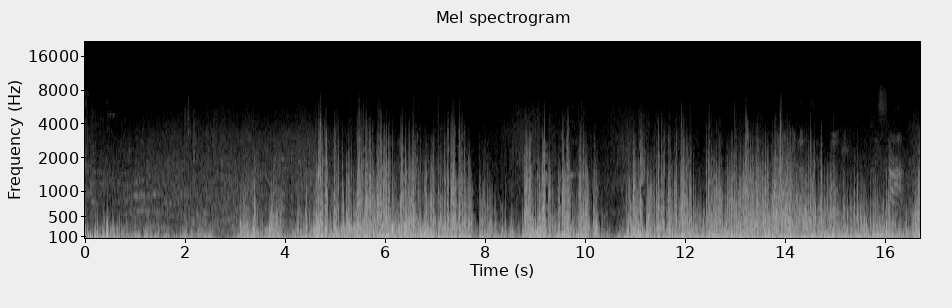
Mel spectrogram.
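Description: Wind buffeting the microphone in uneven gusts, a low rumble that grows much stronger about three seconds in and stays strong with brief dips.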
